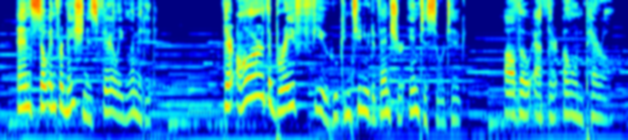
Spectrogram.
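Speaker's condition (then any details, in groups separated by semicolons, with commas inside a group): No condition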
